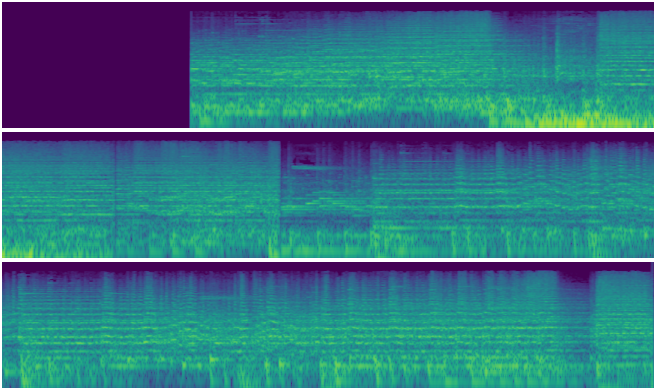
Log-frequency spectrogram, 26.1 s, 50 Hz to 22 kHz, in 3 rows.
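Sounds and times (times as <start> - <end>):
marching band brass playing: 2.6 - 26.0
percussion: 2.6 - 26.0.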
